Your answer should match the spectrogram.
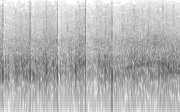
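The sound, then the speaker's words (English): A church audience claps steadily to give praise and glory to God, many hands producing a dense, continuous patter of applause with occasional sharper individual claps standing out, and no voices heard. “One, two, three, give him praise and glory.”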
